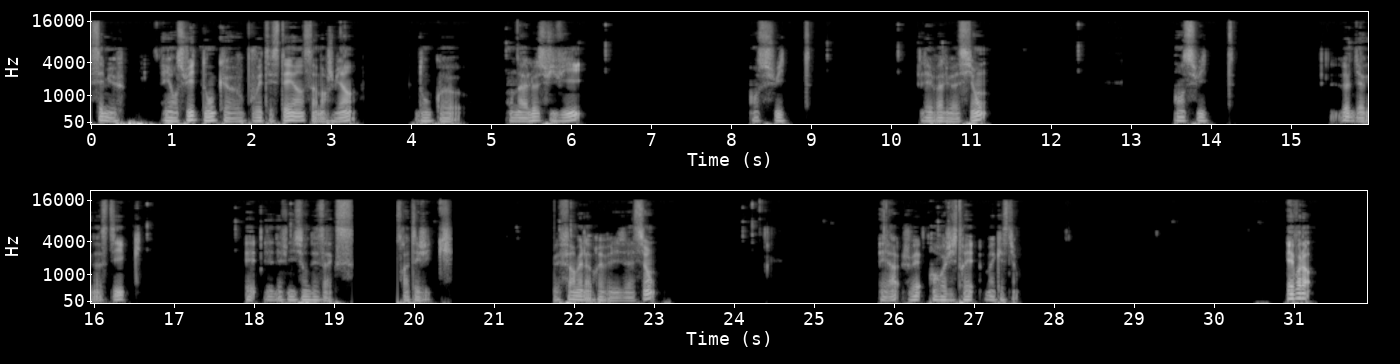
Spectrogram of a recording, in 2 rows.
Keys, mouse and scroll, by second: 5.1-6.6 drag, 9.1 click, 10.6-12.5 drag, 15.7 click, 17.7 click, 21.8 click, 24.1 click, 25.6-25.9 scroll up 2, 26.5 click.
